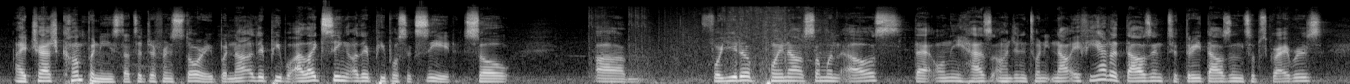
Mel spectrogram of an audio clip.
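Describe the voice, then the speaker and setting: A man's normal speaking voice with fairly even intonation. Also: fairly high pitch for a man, fairly quick pace. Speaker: gaming YouTuber. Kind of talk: casual commentary vlog reading comments.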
